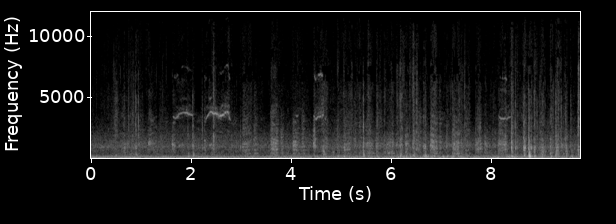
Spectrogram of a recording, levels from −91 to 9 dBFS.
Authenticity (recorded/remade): recorded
